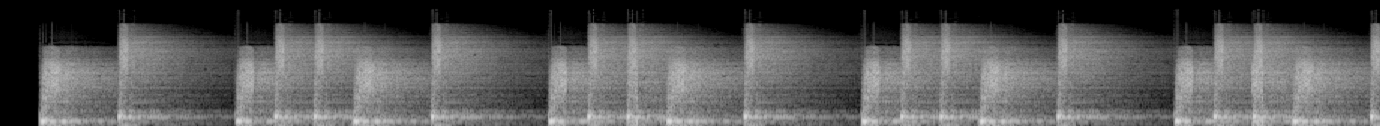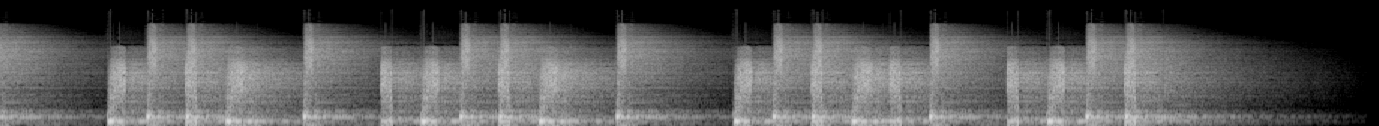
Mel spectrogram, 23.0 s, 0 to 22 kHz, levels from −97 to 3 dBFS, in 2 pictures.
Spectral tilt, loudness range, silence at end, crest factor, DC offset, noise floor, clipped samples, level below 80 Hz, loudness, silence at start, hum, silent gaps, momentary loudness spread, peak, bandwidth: -3 dB/octave; 2 LU; 1.2 s; 20 dB; under 0.1%; -70 dBFS; under 0.1%; -42 dBFS; -20 LUFS; 0.3 s; none; none; 13 LU; -2 dBFS; 11.5 kHz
